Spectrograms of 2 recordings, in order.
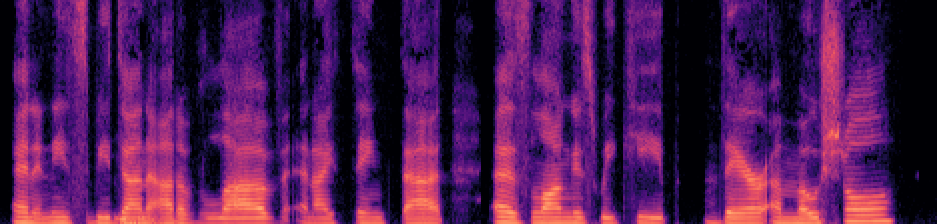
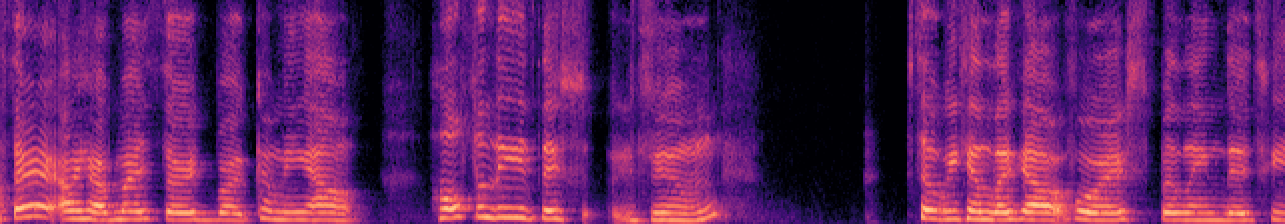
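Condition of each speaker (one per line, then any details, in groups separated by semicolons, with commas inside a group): No condition
ALS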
